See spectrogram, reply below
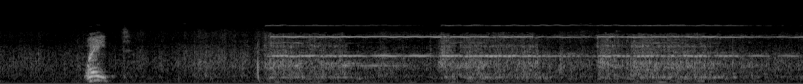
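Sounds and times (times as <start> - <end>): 
speech: 0.8 - 1.4
telephone bell ringing urgently in an old lighthouse: 2.6 - 8.0.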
